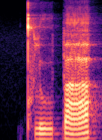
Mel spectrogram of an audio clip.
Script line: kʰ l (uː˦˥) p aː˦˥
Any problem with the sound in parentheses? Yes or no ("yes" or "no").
no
